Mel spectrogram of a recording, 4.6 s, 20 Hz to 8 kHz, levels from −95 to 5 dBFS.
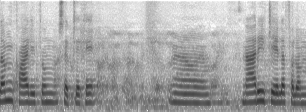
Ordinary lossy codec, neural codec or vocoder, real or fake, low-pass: none; codec, 16 kHz, 1 kbps, FunCodec, trained on LibriTTS, 50 frames a second; fake; none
